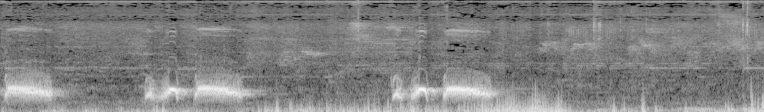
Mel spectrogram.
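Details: Javan Sunda collared dove, a lure bird singing vigorously, gives low hollow cooing phrases of two to three notes, repeated in three bursts, over crackling low rumbling background noise.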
